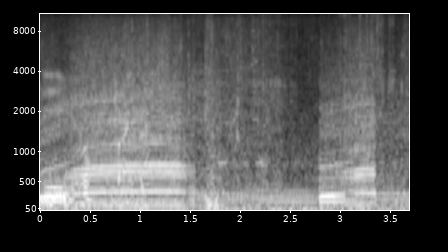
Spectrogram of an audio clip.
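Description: A car driven in the zombie video game Dead Island, its engine droning steadily with a pitch dip midway and a renewed surge near the end, loud and close with no talk.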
